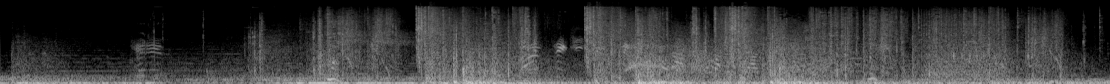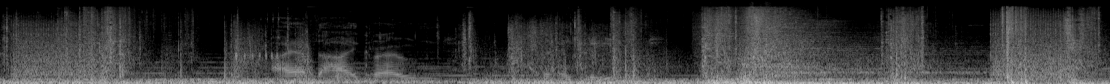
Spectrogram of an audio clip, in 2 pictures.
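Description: Rapid gunfire in the modded sci-fi game Starfield, with dense volleys of shots running almost nonstop at a steady loud level and layered with other game sounds.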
